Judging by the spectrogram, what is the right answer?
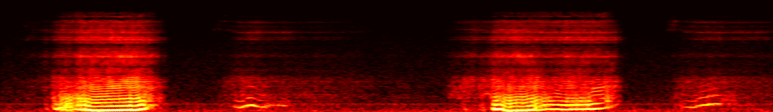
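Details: Person snoring during sleep while sick, on a live stream: loud, deep rattling snores on each in-breath with softer out-breaths, two breath cycles.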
